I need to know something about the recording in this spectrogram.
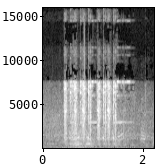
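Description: Cash register sound effect laid over the scene: a rapid run of clacks for about a second, then a short ring.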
